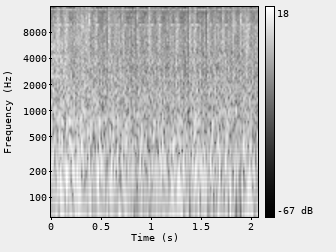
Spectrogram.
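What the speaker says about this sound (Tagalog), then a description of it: "machine gun." Video game machine gun fire in a capture-the-flag match, a loud, dense, unbroken burst of rapid shots that stays continuous for the full stretch.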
